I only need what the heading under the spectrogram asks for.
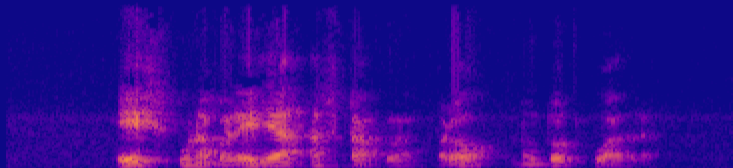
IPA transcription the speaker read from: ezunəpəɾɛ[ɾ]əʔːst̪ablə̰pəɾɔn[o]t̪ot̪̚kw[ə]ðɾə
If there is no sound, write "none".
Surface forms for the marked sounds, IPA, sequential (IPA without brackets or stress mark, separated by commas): ʎ, o, a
